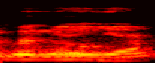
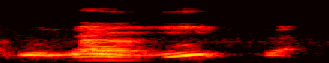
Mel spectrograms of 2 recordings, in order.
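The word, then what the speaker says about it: بُنَيَّ: Mim jadi yang penting ya itu bunayya yang penting itu dengan fathah. Maka selain kalau yang Hafs saya tahu membacanya dengan kasrah. Ya bunayyi Ya bunayyi la Jadi tusyrik tidak billah.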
